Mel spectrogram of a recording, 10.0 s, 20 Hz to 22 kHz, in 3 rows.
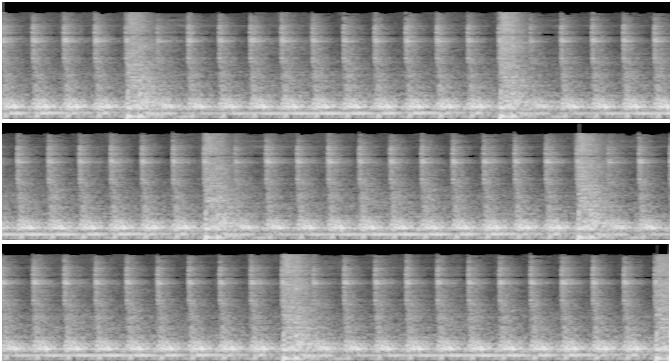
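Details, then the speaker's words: Common rail diesel injector on calibration test bench after turbo failure raised combustion temperatures, over 500 shots: crisp even ticks about three per second, heavier click every two seconds; normal injector firing. "turn your sound off while this is running it'll take a while cuz we're doing over 500 shots"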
